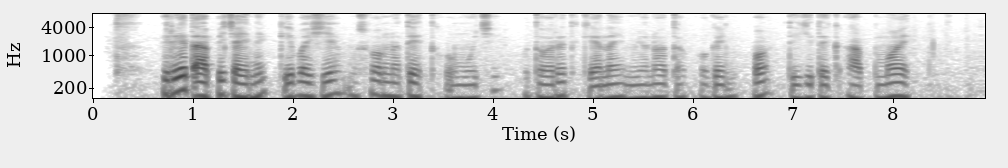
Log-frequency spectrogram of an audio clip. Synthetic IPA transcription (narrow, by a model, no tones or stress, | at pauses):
piɾet̪apɪt͡ʃajnɪkːepajʃjemʊswɔknatet̪kʰo̰mut͡ʃiutoɾet̪kʰɛnajmjɔnɔtɔkokeɲpɔtikitekap̚mɔet̚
